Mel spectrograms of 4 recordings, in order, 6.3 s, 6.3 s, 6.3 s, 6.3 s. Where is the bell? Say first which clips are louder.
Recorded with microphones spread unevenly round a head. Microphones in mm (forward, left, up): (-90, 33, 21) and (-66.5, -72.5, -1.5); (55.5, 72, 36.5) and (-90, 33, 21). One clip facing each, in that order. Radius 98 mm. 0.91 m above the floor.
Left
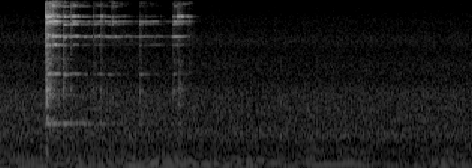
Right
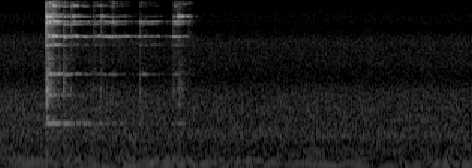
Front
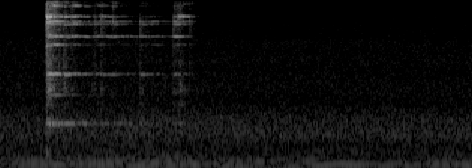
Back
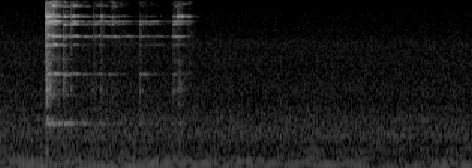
Right 1 dB, back 3 dB; 170° right, 0.7 m.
